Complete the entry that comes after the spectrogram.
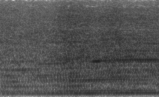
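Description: A woman starts her car and drives off: the engine runs and revs up, its steady hum climbing in pitch as the vehicle pulls away. No voices are heard.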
